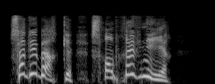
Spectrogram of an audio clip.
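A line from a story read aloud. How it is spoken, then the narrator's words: Scandalized exclamation. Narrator (French): s'exclama grand-marraine d'un ton scandalisé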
